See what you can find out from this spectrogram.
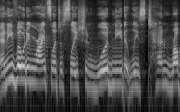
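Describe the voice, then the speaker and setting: A woman with an American accent speaks in an ordinary speaking voice at a fairly high pitch, with lively intonation. The recording is very clean, with a silent background. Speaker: news anchor. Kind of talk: local TV news anchor read.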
